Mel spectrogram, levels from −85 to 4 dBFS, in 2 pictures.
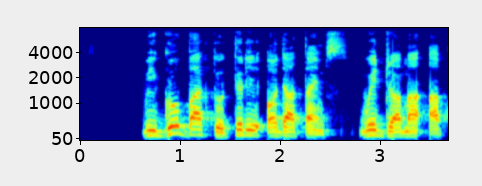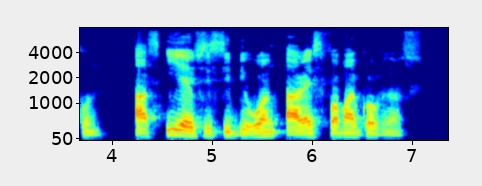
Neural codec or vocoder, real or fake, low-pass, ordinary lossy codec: none; real; 7.2 kHz; none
